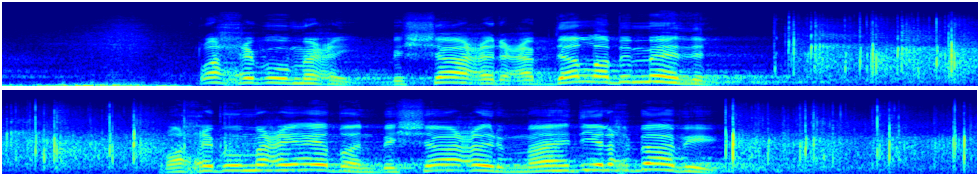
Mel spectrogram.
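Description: A young man chants loudly into a microphone.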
